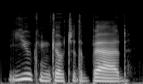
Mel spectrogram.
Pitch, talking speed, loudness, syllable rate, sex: 175 Hz, 250 wpm, -17 LUFS, 5.1 syllables/s, female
